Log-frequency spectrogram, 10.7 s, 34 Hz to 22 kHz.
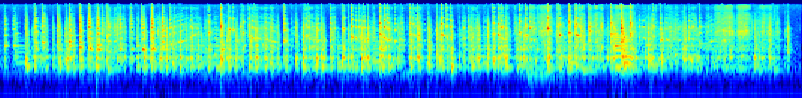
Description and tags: random noises made with a violin, Sennheiser MKH60 + MKH30, Shure FP24 preamp, Sony M-10 recorder. Decoded to mid-side stereo with free Voxengo VST plugin.
bowed, fiddle, noise, percussion, strings, violin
